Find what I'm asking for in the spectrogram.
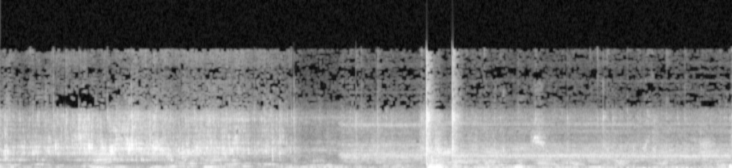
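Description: Boiled water pours steadily into a soup pot for several seconds, then stops; a couple of sharp metallic clinks follow, with quiet kitchen noise after.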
